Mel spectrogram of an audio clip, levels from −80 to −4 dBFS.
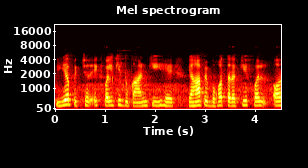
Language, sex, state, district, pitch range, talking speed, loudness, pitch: Hindi, female, Punjab, Kapurthala, 175-195 Hz, 200 wpm, -20 LUFS, 190 Hz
